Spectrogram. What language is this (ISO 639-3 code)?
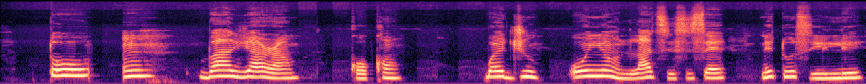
yor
